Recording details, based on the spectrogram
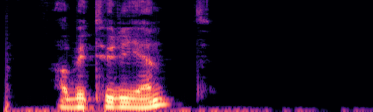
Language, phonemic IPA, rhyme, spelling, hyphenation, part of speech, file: Norwegian Bokmål, /abɪtʉrɪˈɛnt/, -ɛnt, abiturient, a‧bi‧tu‧ri‧ent, noun, NB - Pronunciation of Norwegian Bokmål «abiturient».ogg
- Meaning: an Abiturient (a student in the German education system who is taking, or who has taken and passed, the Abitur)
